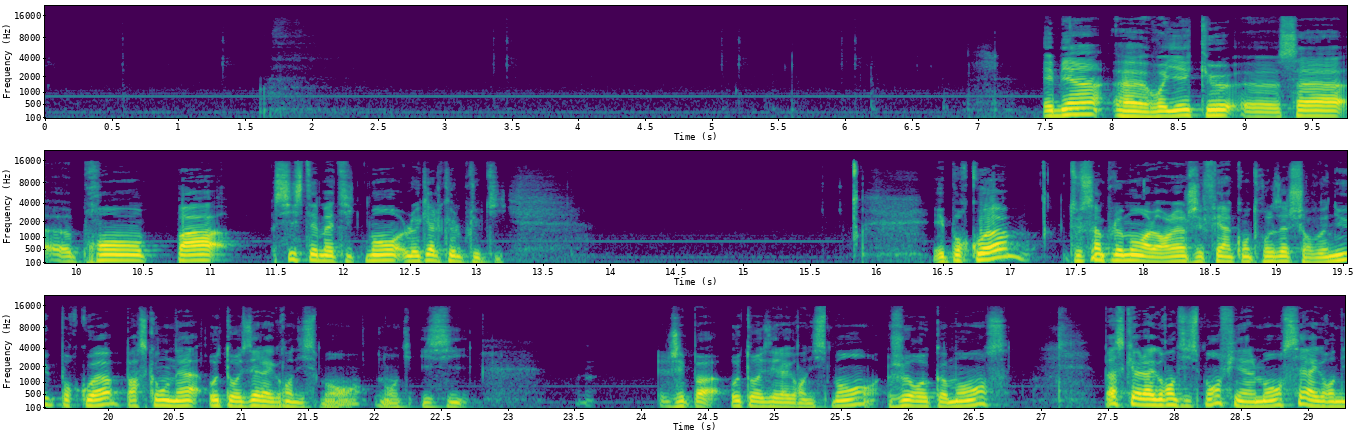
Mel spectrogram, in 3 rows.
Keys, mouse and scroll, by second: 0.5 click, 3.3 click, 5.0 click, 5.9 click, 15.5 click, 20.7 click, 21.9 click, 22.6-24.5 drag, 25.8-29.2 drag.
